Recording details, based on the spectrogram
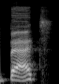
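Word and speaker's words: Bett: You're not mishearing it. It's spelled B-E-T-T. There's no H's. Some people continue to call me Beth, even though I remind them continually that there's no H in my name.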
